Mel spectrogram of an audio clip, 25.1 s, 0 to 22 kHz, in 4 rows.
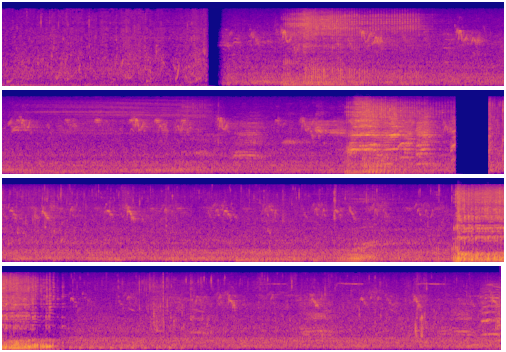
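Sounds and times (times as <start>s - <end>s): faint chirps: 6.4s - 9.0s.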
